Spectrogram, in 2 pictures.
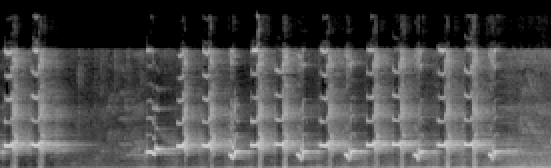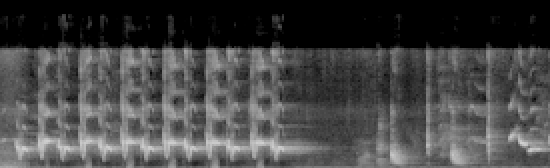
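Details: A black-winged myna sings with many filler phrases: quick, rhythmic runs of ringing whistled notes and harsh clicks, ending with longer, sweeping squawks, over a low background hum.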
